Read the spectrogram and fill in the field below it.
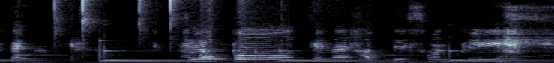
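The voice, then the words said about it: Heavy put-on Filipino accent. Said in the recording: “talk with a heavy Filipino accent”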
